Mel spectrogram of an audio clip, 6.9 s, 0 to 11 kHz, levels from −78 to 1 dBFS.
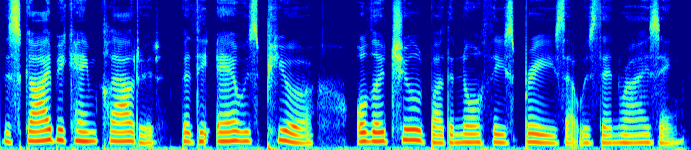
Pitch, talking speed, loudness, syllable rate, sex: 185 Hz, 165 wpm, -18 LUFS, 4.3 syllables/s, female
